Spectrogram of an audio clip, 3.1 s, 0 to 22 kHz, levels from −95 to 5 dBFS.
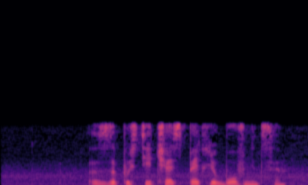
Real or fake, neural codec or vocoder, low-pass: real; none; 7.2 kHz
